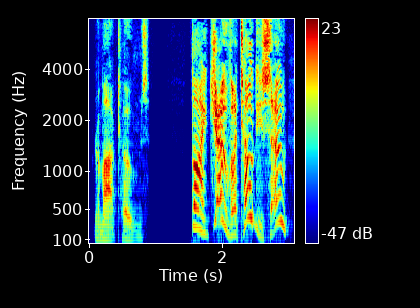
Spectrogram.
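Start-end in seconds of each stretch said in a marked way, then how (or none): 1.5-3.0 high, loud exclamation; excited clerk's outburst; excited cry. A narrator's reading. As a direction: cry out in triumph, pitched right up. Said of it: "cried the clerk".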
